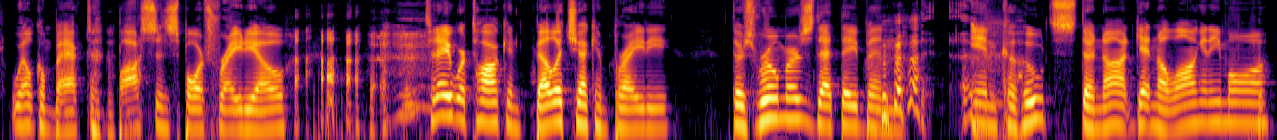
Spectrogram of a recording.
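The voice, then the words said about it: Put-on sports radio host accent. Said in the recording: “I don't know what accent that is”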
